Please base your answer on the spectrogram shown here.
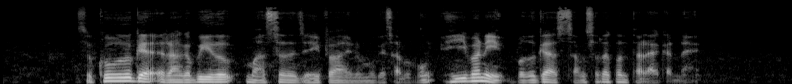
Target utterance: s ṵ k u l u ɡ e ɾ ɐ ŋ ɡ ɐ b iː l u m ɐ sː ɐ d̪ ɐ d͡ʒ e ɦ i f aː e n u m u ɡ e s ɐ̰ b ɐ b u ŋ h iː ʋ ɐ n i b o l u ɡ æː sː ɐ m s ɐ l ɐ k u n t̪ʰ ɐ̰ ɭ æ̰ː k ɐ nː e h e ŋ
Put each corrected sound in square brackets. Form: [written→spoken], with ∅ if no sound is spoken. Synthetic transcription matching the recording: s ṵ k [u→uː] l u ɡ e ɾ ɐ ŋ ɡ ɐ b iː l u m ɐ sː ɐ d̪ ɐ d͡ʒ e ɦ i f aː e n u m u ɡ e s ɐ̰ b ɐ b u ŋ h iː ʋ ɐ n [i→iː] b o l u ɡ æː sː ɐ m s ɐ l ɐ k u n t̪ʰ ɐ̰ ɭ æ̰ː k ɐ nː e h e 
